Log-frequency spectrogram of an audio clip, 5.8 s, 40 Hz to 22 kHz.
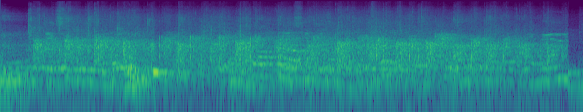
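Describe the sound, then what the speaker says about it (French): Guests at a 30th anniversary celebration for the COCOM applaud together indoors, a steady wash of clapping with murmuring voices underneath that fades slightly at the end. "On va l'applaudir."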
